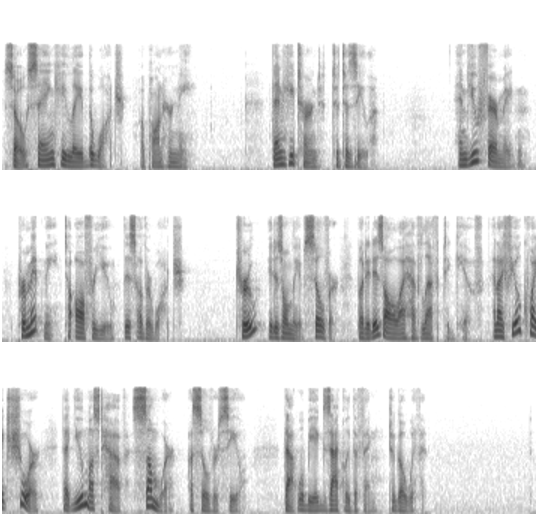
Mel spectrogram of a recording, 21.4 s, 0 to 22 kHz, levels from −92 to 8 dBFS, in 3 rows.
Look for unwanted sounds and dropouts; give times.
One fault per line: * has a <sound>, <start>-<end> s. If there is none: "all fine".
all fine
